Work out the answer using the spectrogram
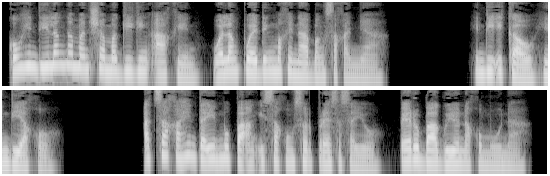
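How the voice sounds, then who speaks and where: A vengeful kidnapper woman from an audio novel, read by a woman narrator, taunts and threatens with jealous cruelty. The voice is mid-pitched and recorded dry. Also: expressive, moderate pace, a little mellow, no echo, lightly acted. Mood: menacing. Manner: taunting, menacing.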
